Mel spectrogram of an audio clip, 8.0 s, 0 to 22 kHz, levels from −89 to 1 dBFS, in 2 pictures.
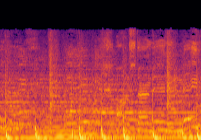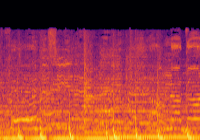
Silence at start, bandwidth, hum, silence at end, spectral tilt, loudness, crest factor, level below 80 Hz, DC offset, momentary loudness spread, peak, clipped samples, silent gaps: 0 s; 10.5 kHz; none; 0 s; -5 dB/octave; -15 LUFS; 10 dB; -16 dBFS; under 0.1%; 2 LU; -2 dBFS; under 0.1%; none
